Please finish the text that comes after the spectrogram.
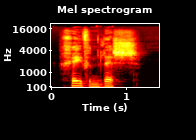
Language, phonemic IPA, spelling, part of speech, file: Dutch, /ˈɣevə(n) ˈlɛs/, geven les, verb, Nl-geven les.ogg
- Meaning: inflection of lesgeven: 1. plural present indicative 2. plural present subjunctive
